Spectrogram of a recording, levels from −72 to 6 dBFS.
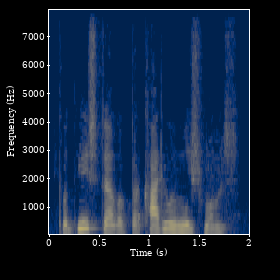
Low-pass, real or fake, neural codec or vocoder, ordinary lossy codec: none; fake; codec, 16 kHz, 0.5 kbps, X-Codec, HuBERT features, trained on general audio; none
